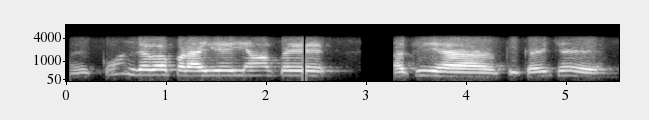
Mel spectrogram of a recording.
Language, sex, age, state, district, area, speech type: Maithili, female, 45-60, Bihar, Samastipur, rural, conversation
